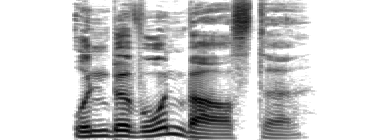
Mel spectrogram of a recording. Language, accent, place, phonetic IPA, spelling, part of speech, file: German, Germany, Berlin, [ʊnbəˈvoːnbaːɐ̯stə], unbewohnbarste, adjective, De-unbewohnbarste.ogg
- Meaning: inflection of unbewohnbar: 1. strong/mixed nominative/accusative feminine singular superlative degree 2. strong nominative/accusative plural superlative degree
